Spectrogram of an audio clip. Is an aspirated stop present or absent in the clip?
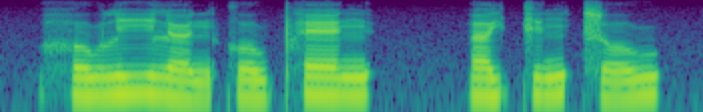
present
